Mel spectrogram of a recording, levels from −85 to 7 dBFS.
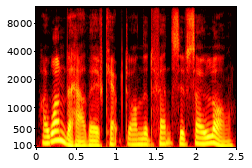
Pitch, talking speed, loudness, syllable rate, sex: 130 Hz, 265 wpm, -16 LUFS, 6.2 syllables/s, male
